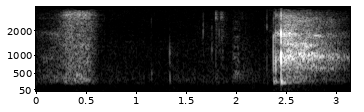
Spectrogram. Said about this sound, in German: Es kann sein, dass sie niesen muss, obwohl sie das nicht unbedingt will, weil sie nicht weiß, was für große Wellen sie dann losflutet, sozusagen.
